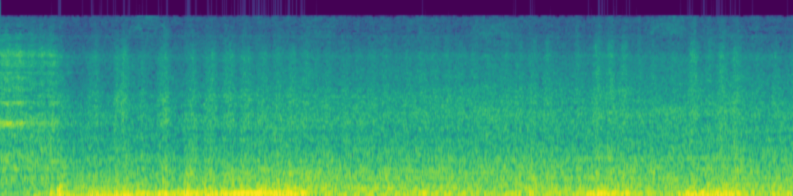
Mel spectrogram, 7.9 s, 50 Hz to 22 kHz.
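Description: A poorly running 7000 watt Kohler generator inside a bus drones steadily and loudly, its low rough hum wavering and surging unevenly throughout with a rattling clatter on top, no voices.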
